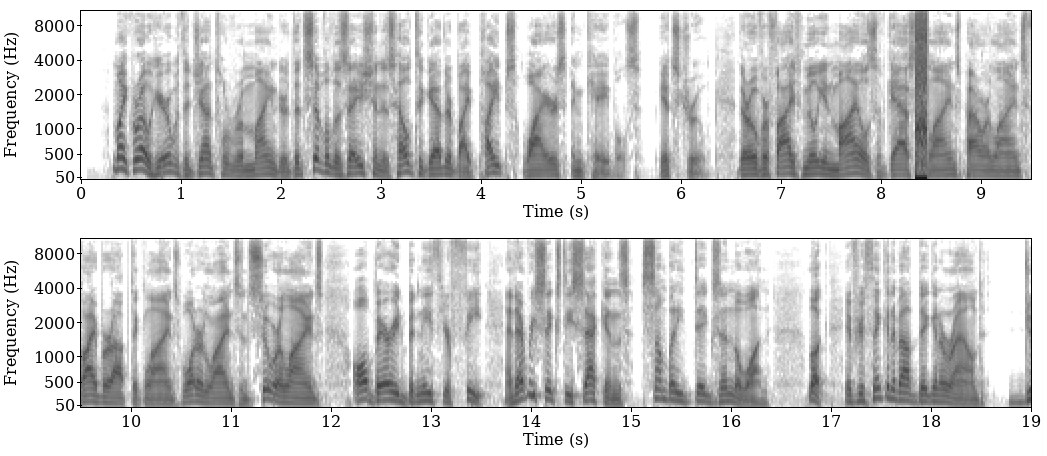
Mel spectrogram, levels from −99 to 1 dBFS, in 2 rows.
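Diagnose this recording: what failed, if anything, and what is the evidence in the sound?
The decoder read a block of text metadata as if it were sample data, a failure at the storage and playback stage that is heard as file tags played as audio. From 8.34 to 8.45 s, between "million miles of gas" and "lines power lines fiber", the speech gives way to a loud rasp with hard edges, lasting about 0.12 s. The rasp comes from character bytes being read as waveform values, which leaves it pushed off-centre to one side.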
